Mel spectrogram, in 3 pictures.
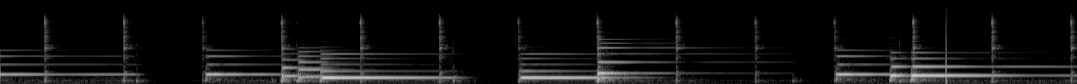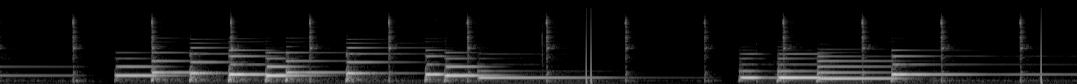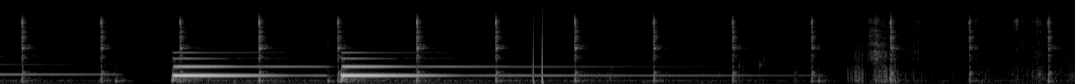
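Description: Piano playing the alto line of a choral piece one note at a time, in short phrases of struck, decaying notes and longer held notes with brief pauses between phrases. A steady ticking click keeps the beat underneath.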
